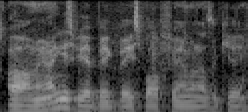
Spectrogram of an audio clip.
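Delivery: downcast, sad, very low and quiet. Talking to the people in the room, sounding sad. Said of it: "you sound".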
